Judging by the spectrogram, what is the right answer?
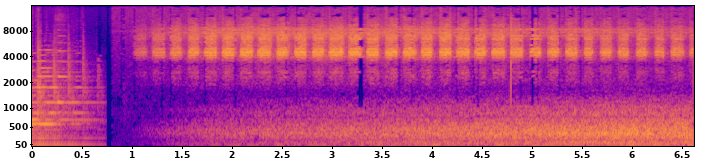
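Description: Music ends about a second in. Then a fast, even, high-pitched chirping of insects starts over a low rushing noise that slowly grows louder.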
